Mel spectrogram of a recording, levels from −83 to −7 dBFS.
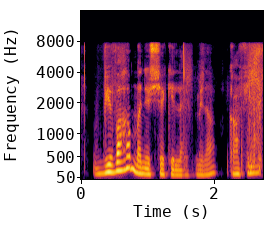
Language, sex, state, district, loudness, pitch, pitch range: Hindi, male, Himachal Pradesh, Shimla, -18 LUFS, 125 Hz, 115-150 Hz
